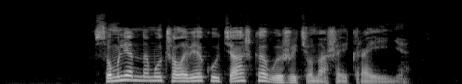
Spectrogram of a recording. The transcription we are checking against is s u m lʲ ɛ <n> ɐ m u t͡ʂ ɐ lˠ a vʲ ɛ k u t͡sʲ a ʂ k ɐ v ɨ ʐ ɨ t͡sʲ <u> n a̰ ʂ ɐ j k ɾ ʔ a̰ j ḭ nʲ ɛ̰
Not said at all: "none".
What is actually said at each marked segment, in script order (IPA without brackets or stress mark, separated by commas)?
nː, u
